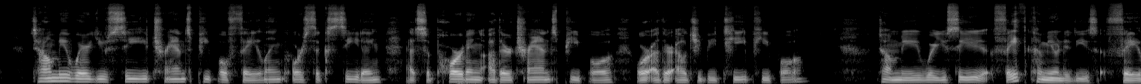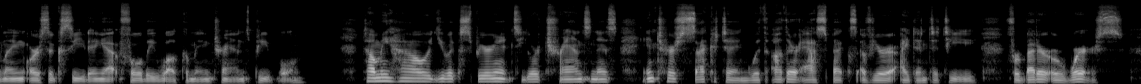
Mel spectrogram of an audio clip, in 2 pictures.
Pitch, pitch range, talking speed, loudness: 105 Hz, 95-125 Hz, 135 wpm, -27 LUFS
